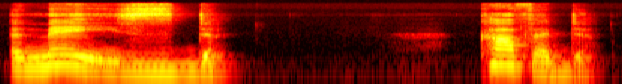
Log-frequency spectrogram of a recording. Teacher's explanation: vous laissez sonner les deux sons consonnes quand ils sont l'un à côté de l'autre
